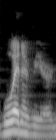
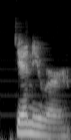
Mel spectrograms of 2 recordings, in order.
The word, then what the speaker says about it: Guinevere: So as Dana says, it's Knights of Guinevere, not Guinevere. No, it's Knights of Guinevere. Okay. So hey, I got it. I pronounced it correctly.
